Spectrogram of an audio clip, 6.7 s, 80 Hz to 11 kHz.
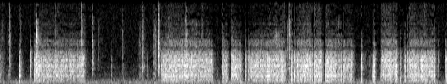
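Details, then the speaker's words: Warmed-up Canadian General Electric KM-5 vacuum tube radio: harsh crackle in the output cutting in and out in distinct bursts; intermittent crackling, suspected heat-related contact fault in the audio output circuit, not yet found. "m kind of sounds like a heat related thing or something he's making contact Heating and then breaking off it's quite a distinct on and off to it"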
